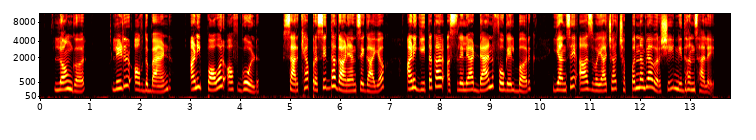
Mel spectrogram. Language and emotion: Marathi, neutral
